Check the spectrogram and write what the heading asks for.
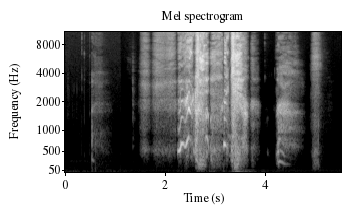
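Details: Woman's hitching, voiced build-up breaths with false starts, then two loud, explosive sneezes followed by softer exhalations; a sneezing fit.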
